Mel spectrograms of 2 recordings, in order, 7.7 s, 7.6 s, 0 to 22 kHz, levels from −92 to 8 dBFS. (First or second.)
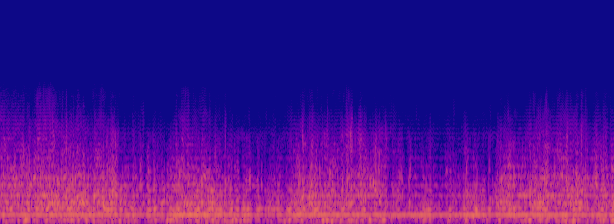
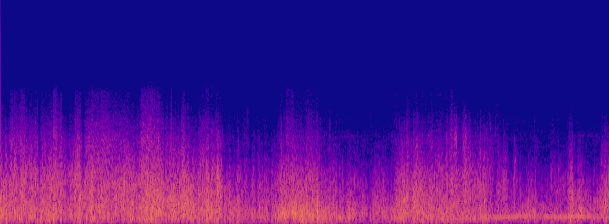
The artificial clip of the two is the first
